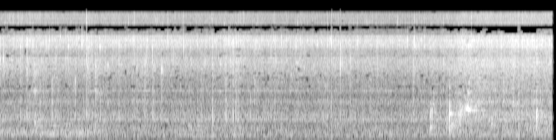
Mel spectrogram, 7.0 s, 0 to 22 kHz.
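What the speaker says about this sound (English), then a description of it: "I'm adding the required amount of salt to the onion so that it gets cooked quickly. Add the salt and toss it for 2 minutes." Chopped onions with salt sizzle and fry steadily in a pan, a continuous close hiss with occasional soft stirring scrapes, no voices.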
